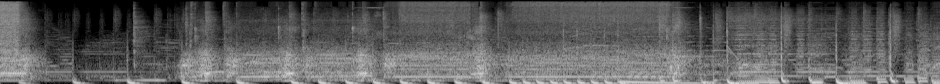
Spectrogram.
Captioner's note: pressure reduction, detergent spraying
